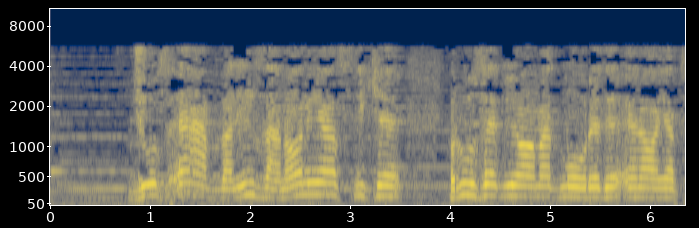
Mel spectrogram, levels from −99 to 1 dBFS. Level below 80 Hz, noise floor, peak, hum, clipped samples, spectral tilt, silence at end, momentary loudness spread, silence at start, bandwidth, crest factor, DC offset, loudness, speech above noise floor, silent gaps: -50 dBFS; -34 dBFS; 0 dBFS; none; under 0.1%; -9.5 dB/octave; 0 s; 19 LU; 0 s; 5.8 kHz; 14 dB; 0.6%; -15 LUFS; 20 dB; none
